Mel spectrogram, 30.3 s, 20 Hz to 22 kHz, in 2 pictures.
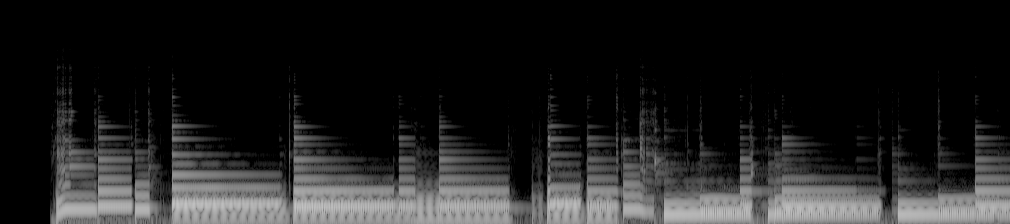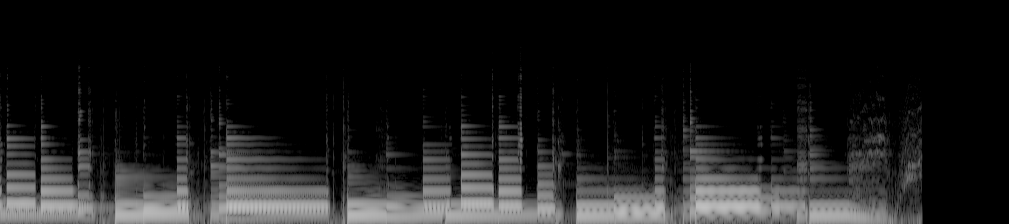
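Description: SX Jazz Bass electric bass played as a melodic line of plucked notes and double-stops, heard as the clean, raw direct signal from the Muslady 422A audio interface. The playing starts just under a second in and ends near the end on a fading note.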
